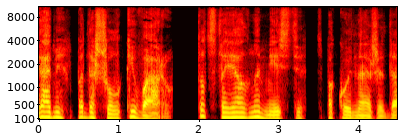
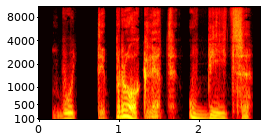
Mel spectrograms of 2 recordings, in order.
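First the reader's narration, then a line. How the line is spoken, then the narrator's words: Angry hiss. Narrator (Russian): гневно прошипел Арчил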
